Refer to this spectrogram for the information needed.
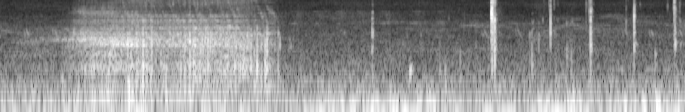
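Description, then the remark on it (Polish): A loud, airy classic slurp of tea, made while taking tea into the mouth, lasting about a second, followed by a quiet pause and then a series of sharp, wet lip smacks ticking irregularly, with no talking. “Dobra, to klasyczne jest takie.”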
